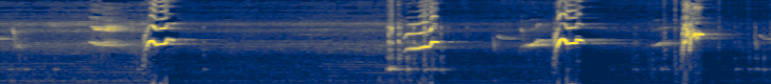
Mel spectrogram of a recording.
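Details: Javan myna lure calls to prompt other mynas to call, heard as four bursts of harsh noisy notes ending in rising whistles, roughly one to two seconds apart.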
